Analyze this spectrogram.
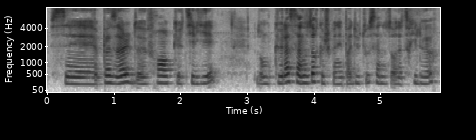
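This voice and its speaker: A young woman vlogging about her book gifts in a chatty, enthusiastic way, often pausing on "euh" and laughing a little, recorded at home on a camcorder microphone. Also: medium pitch, level tone, vocal fry. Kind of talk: casual book haul chat to camera.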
